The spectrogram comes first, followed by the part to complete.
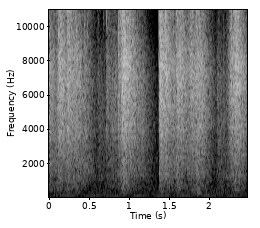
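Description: Aluminium foil crinkling as a sheet is pulled from the roll and pressed and crumpled over a metal baking pan, in several loud rustling bursts.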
